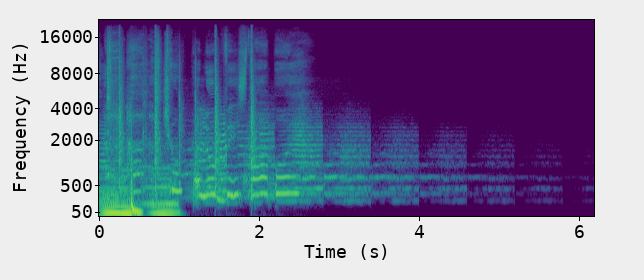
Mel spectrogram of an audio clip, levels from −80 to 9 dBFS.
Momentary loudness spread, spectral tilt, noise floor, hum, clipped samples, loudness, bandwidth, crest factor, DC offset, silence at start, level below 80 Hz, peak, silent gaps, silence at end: 18 LU; -5 dB/octave; -67 dBFS; none; under 0.1%; -15 LUFS; 19 kHz; 16 dB; under 0.1%; 0 s; -18 dBFS; 0 dBFS; none; 2.35 s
